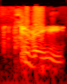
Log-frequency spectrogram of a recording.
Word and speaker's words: Kavehi: He's got K-A-Y space V-A-Y space H-E-E. Because it's phonetic.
